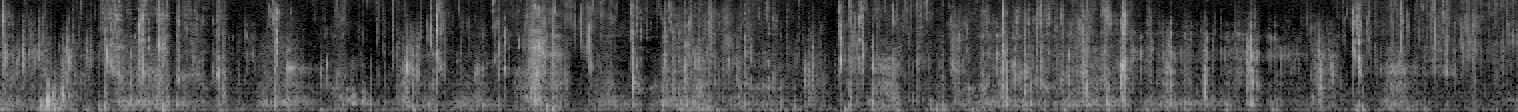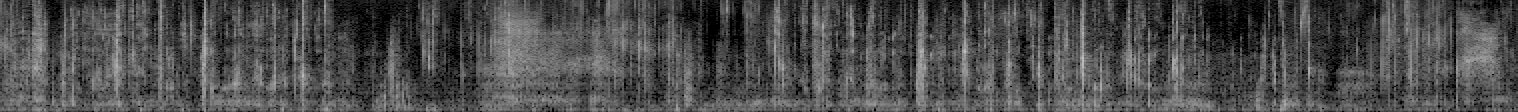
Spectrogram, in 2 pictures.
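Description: Close-miked biting, crunching and chewing of sauce-glazed Korean fried chicken (yangnyeom chicken), a dense run of crisp crunches from the fried batter going on without a break.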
